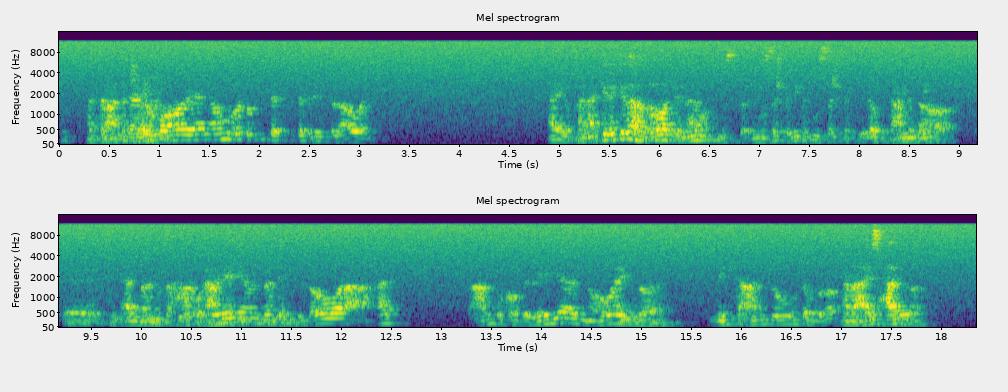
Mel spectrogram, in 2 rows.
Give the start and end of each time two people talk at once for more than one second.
10.0-11.5

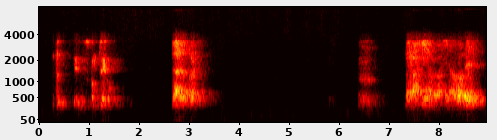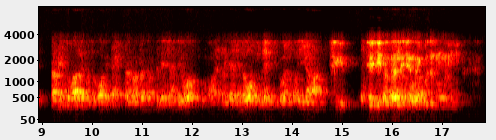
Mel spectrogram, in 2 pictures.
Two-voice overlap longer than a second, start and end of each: 15.5-16.8

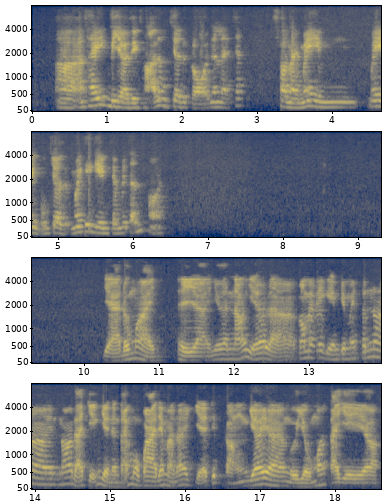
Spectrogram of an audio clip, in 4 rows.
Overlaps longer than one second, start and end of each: none

